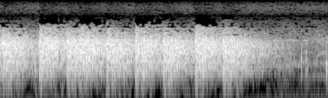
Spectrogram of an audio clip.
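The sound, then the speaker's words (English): A loud volley of gunfire, with many shots overlapping into a dense, crackling barrage that pulses roughly twice a second and holds steady for several seconds. No voices are heard. “Another volley.”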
